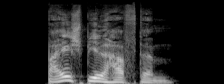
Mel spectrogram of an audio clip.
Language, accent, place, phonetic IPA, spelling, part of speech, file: German, Germany, Berlin, [ˈbaɪ̯ʃpiːlhaftəm], beispielhaftem, adjective, De-beispielhaftem.ogg
- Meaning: strong dative masculine/neuter singular of beispielhaft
